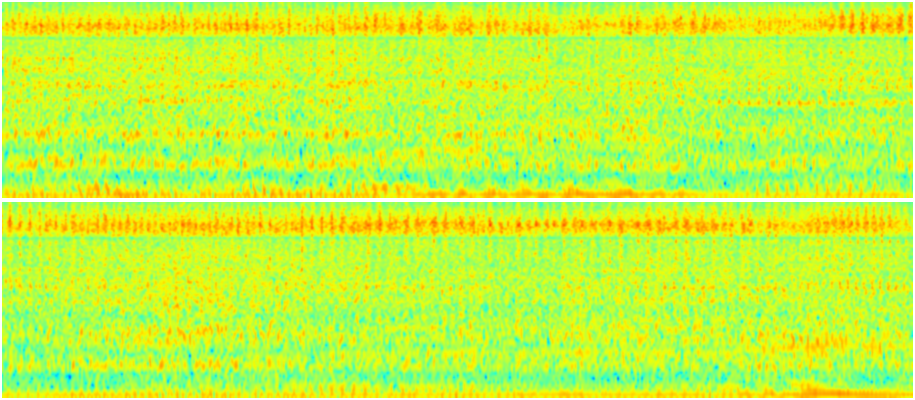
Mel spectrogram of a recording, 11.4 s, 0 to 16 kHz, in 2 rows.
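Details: Golf GTI 1800 engine at steady idle: a rough, busy rumble with a faint wavering whistle on top; an abnormal noise whose source is not identified.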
